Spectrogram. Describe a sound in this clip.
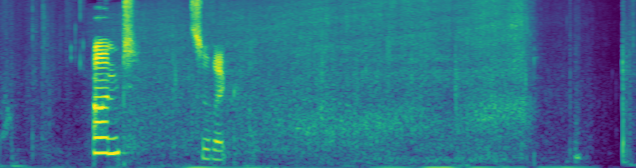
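A zip line whirs as someone slides down a cable.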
